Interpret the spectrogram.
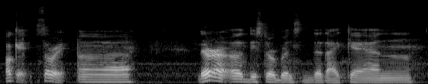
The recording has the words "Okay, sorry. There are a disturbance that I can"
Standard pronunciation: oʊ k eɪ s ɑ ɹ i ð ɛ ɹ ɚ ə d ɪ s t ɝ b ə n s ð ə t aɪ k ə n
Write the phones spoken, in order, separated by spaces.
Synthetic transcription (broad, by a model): oʊ k eɪ s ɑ ɹ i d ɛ ɹ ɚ ə d ɪ s t ɝ b ə n s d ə t aɪ k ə n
